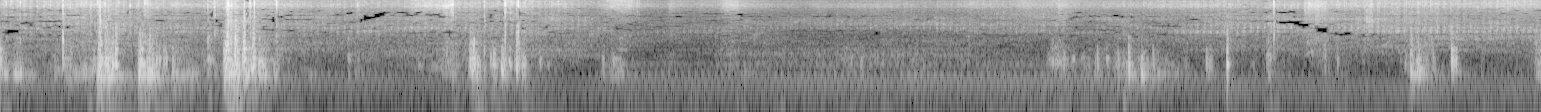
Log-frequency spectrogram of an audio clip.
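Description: A few knocks and scrapes of handling, loudest about a second in, over a steady low hum from a second generator running in the background.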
